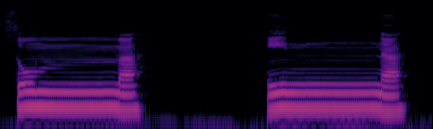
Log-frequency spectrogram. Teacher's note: The rule is that I will always read mim mushaddada and noon mushaddada with ghunna, meaning wherever in the Quran there is a mim mushaddada or a noon mushaddada, I will always read that with ghunna, which means I will extend the sound for 2 harakas from the nose.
